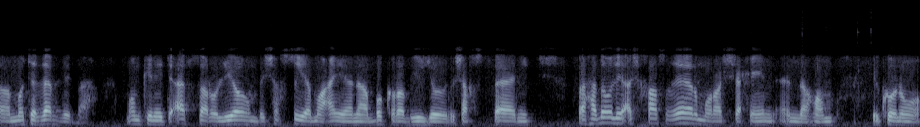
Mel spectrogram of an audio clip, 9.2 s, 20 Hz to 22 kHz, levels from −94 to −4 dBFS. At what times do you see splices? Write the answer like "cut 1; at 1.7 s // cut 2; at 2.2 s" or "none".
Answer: cut 1; at 4.5 s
